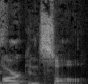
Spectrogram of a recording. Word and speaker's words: Arkansas: It's Arkansas. Doesn't that drive you crazy?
